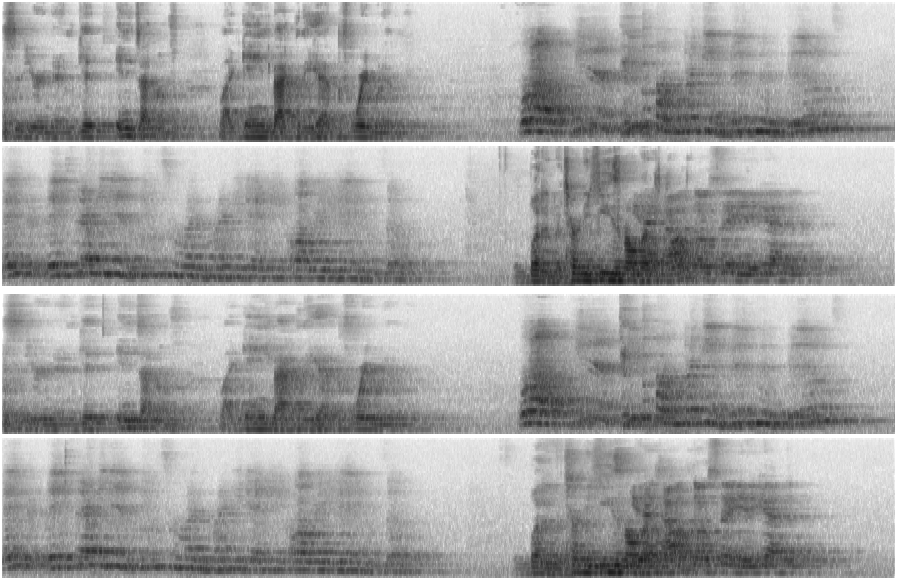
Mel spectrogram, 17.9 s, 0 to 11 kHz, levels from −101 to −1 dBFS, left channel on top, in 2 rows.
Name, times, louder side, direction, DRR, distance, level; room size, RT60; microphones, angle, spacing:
voice 1, 0.0-1.7 2.2-4.0 14.0-15.8, left 3 dB, 75° left, 7 dB, 0.3 m, -23 dB
voice 2, 5.1-8.3 8.9-13.0, left 1 dB, 5° left, -7 dB, 1.0 m, -28 dB
voice 3, 15.0-16.9, equal, 90° right, 2 dB, 0.6 m, -26 dB
3.4 x 3.2 x 3.3 m, 1.4 s
head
